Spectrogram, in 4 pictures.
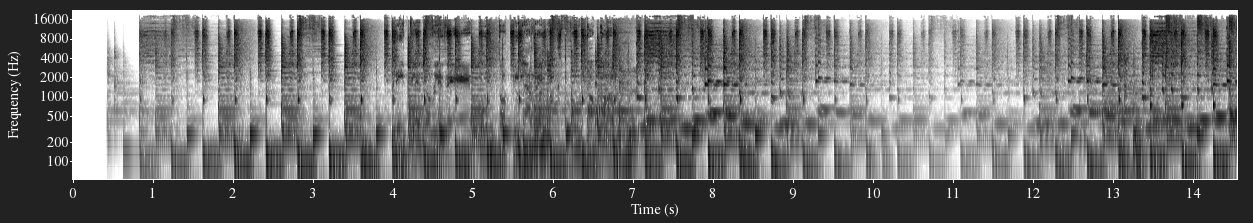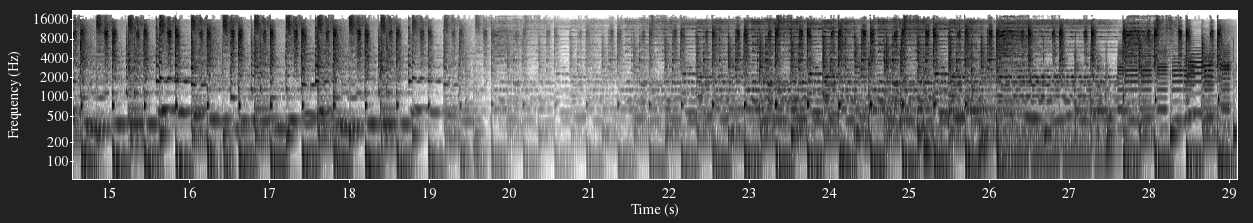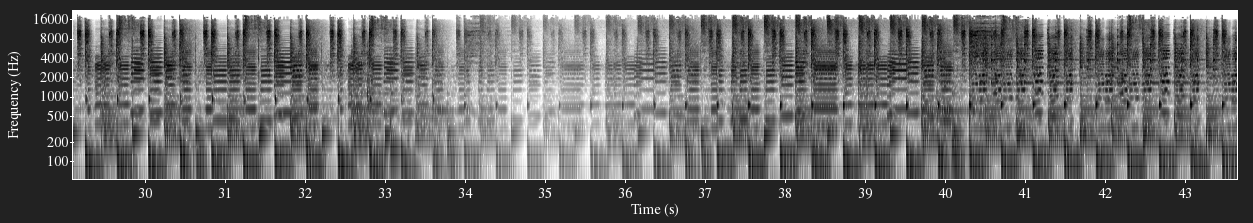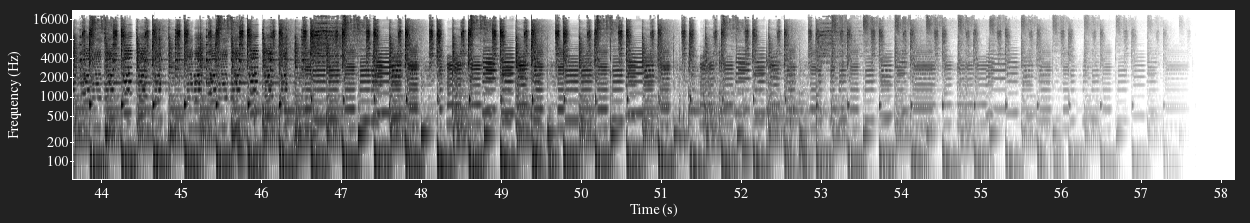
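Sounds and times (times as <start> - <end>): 
instrumental music at 152 BPM: 0.4 - 57.5.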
